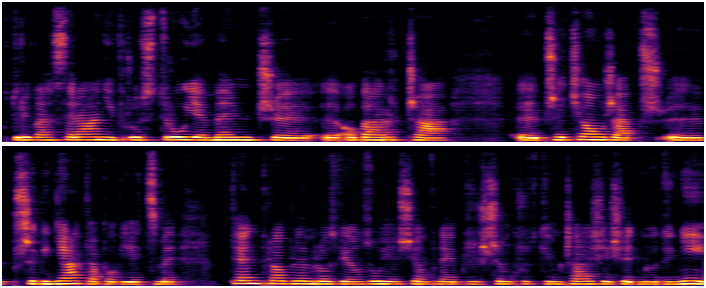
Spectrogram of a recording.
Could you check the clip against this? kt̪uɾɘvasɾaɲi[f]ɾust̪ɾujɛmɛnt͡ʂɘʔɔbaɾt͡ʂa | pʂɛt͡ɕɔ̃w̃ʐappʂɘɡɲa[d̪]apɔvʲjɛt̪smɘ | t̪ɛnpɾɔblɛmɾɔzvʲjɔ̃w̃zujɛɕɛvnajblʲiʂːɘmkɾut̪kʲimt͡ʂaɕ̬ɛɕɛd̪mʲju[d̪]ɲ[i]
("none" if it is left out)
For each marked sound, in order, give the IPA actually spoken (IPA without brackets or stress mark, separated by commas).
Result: f, t̪, d̪, i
